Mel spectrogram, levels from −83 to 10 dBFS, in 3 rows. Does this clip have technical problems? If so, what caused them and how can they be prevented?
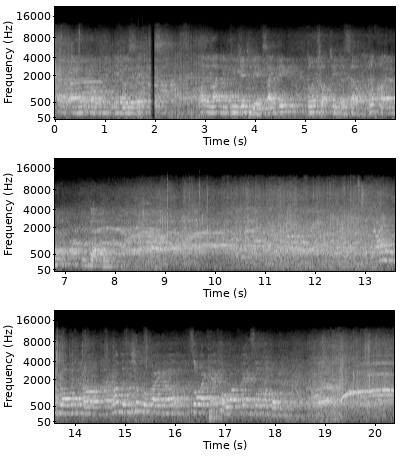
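Yes. Repeated stalls (stutter) occur from 1.11 to 2.01 s and again from 2.37 to 2.87 s. Packets arrived late or more slowly than playback consumed them, so the jitter buffer kept running dry, and the receiver extended the last sound to fill each wait: about 233 ms in the first stretch (longest wait 86 ms) and 103 ms in the second (none over 13 ms). Nothing is lost, but the sound drags and stutters. A larger or adaptive jitter buffer on a steadier network path would prevent it.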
